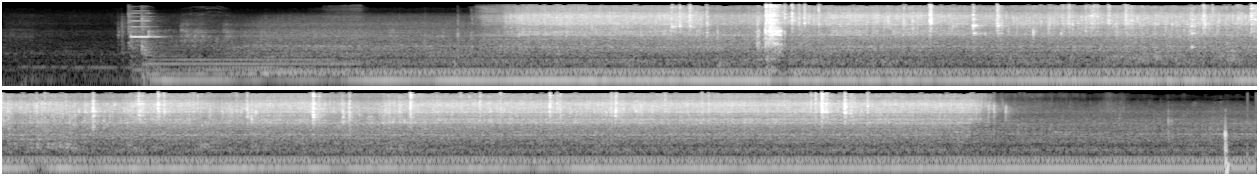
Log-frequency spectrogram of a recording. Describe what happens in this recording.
I turned on the microwave. While it was continuously humming, I turned on the tap and started washing the dishes, creating a clear overlap of the microwave, running water, and cutlery sounds. Finally, I turned off the tap.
